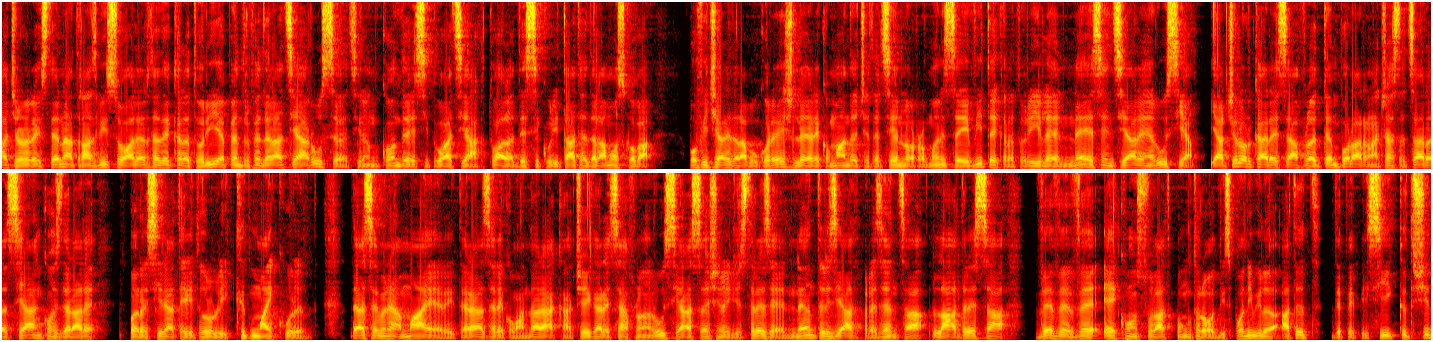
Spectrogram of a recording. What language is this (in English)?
Romanian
